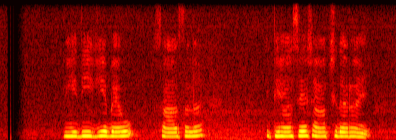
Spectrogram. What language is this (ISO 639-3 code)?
sin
